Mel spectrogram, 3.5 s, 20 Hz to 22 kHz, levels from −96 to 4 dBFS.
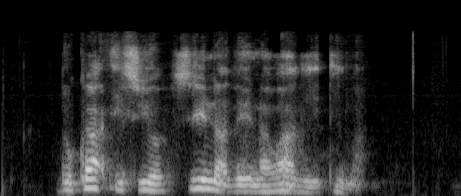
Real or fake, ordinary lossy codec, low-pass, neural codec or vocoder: fake; none; none; codec, 24 kHz, 3 kbps, HILCodec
